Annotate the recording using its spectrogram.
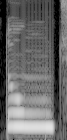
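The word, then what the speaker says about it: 똥 (冬): 자, 이걸 다 이어붙여서 똥, 취, 춘, 라이 라고 하시면 됩니다. 자, 겨울이 간 지 언젠데 아직 춥냐 이런 생각이 들 때는 겨울이 완전히 떠나야 봄이 온다는 의미에서 똥, 취, 춘, 라이, 똥, 취, 춘, 라이 라고 말씀해 보세요.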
